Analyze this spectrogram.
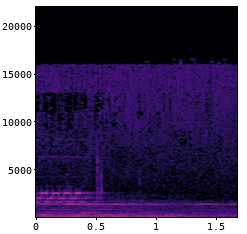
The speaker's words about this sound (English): I remember just as I was about to go back upstairs, the phone rang.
